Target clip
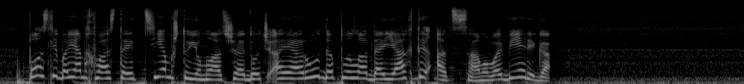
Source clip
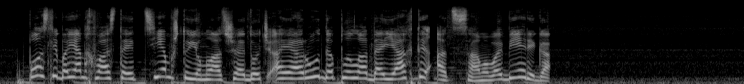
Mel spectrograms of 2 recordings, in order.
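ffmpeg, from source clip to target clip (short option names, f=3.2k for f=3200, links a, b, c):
-af "acompressor=threshold=-36dB:ratio=4,volume=2dB"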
